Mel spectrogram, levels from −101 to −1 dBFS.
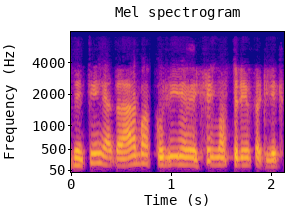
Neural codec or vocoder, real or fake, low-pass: codec, 16 kHz in and 24 kHz out, 0.6 kbps, FireRedTTS-2 codec; fake; 7.2 kHz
